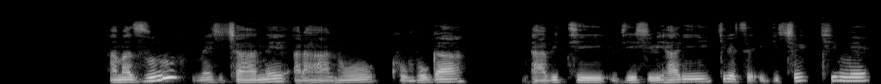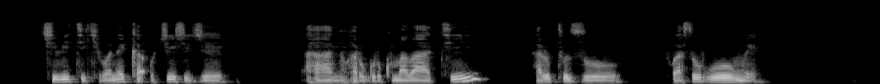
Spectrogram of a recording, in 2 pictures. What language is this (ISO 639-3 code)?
run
